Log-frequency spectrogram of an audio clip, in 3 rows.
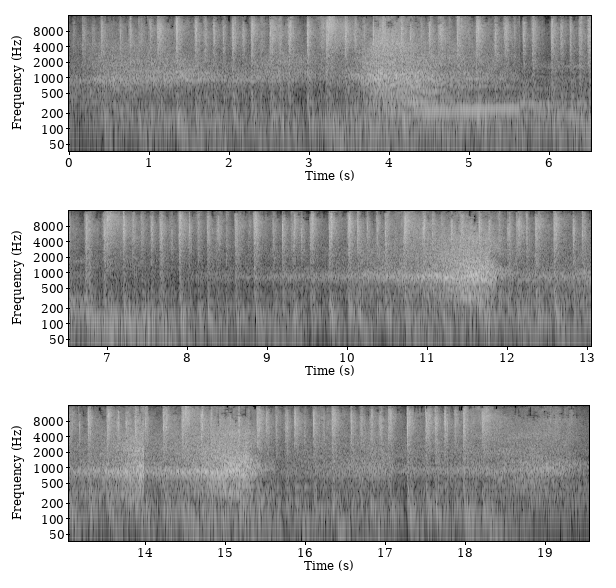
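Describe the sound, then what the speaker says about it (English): A BMW M8 Competition coupe drives with a steady engine drone and road roar that swells in a few passing surges, loud and close throughout, with no speech. "So the M8 competition coupe and convertible that you saw there aren't quite what has been launched in India."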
